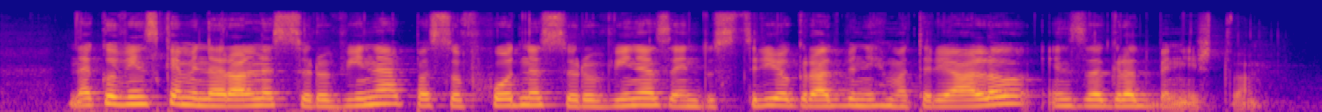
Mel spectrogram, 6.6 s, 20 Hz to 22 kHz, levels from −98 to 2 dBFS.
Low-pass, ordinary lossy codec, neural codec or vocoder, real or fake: 14.4 kHz; none; none; real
